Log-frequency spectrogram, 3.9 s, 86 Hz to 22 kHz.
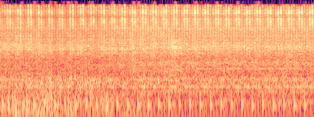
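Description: An old Hinomoto E15 tractor engine, a Japanese diesel with hand throttle only, idles with a rough, rapid knocking chug, steady and close, its rhythmic thumps running unbroken throughout.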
